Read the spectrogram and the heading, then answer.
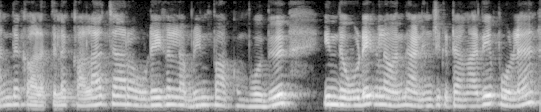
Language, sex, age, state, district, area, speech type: Tamil, female, 30-45, Tamil Nadu, Salem, urban, spontaneous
